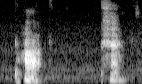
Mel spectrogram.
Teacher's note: when you say pot, if you put your hand in front of your face, you feel a puff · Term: aspiration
